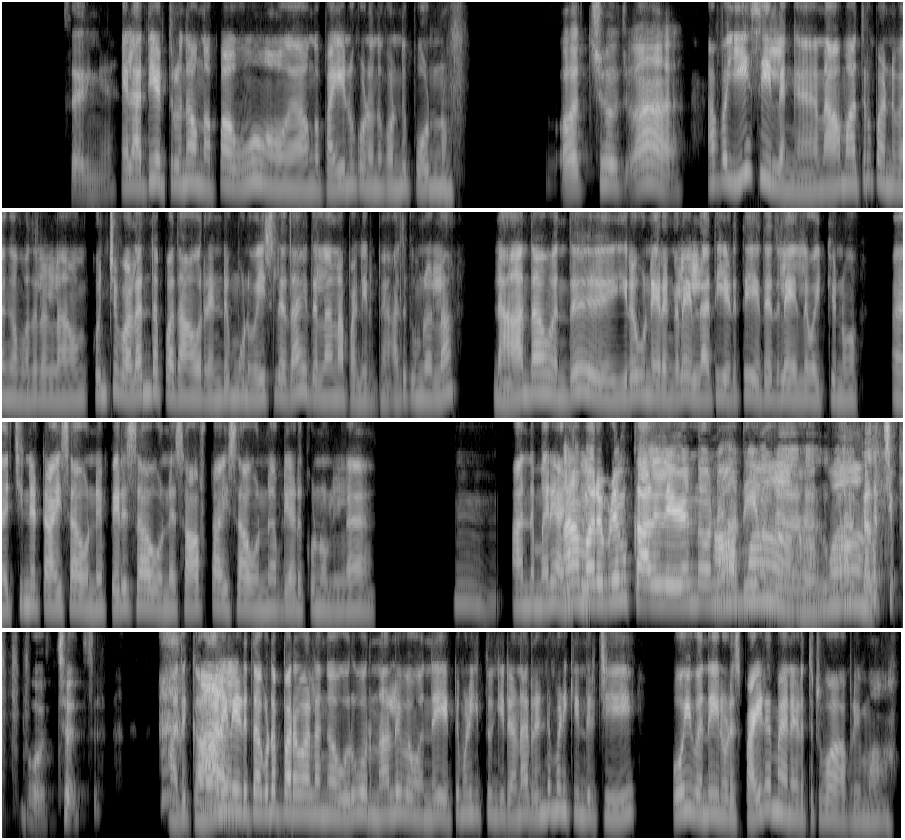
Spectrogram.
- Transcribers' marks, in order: other background noise; tapping; "எல்லாம்" said as "எல்லு"; in English: "சாஃப்ட் டாய்ஸா"; drawn out: "ஆமா"; laughing while speaking: "அதே வந்து அ கலைச்சி போ அச்சச்சோ"; laugh
- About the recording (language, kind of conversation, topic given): Tamil, podcast, குழந்தைகள் தங்கள் உடைகள் மற்றும் பொம்மைகளை ஒழுங்காக வைத்துக்கொள்ளும் பழக்கத்தை நீங்கள் எப்படி கற்றுக்கொடுக்கிறீர்கள்?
